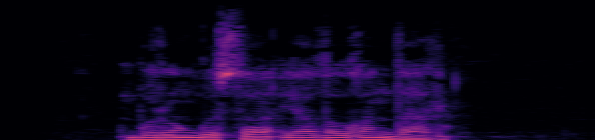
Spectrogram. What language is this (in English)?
Bashkir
